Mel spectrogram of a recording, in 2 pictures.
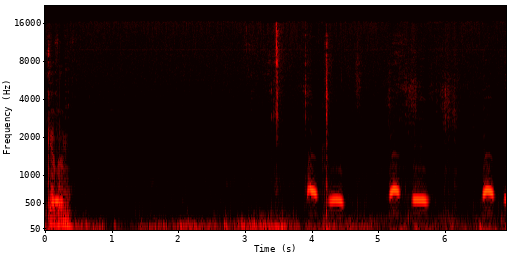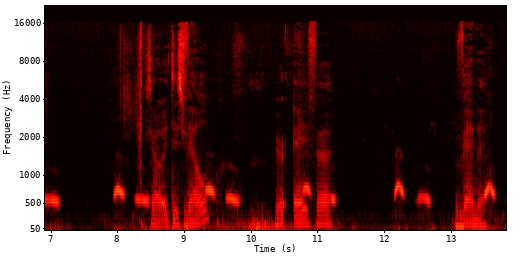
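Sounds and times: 
speech: 0.0s - 0.5s, 8.5s - 9.6s, 10.4s - 11.3s, 13.1s - 13.6s
common cuckoo calling: 3.9s - 4.6s, 5.2s - 8.6s, 9.2s - 10.0s, 10.7s - 13.8s.

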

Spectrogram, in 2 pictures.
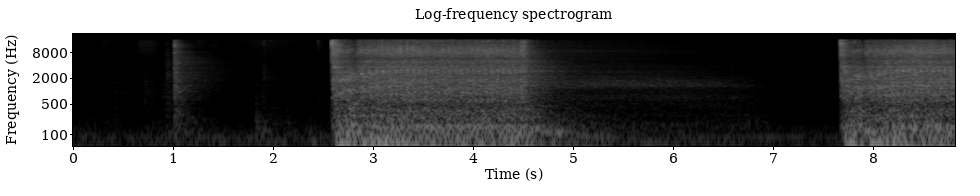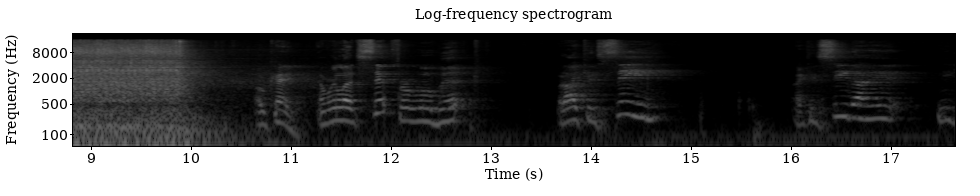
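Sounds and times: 
race car engine spun over on the starter to clear excess fuel: 2.6s - 6.0s, 7.7s - 10.9s
speech: 10.8s - 12.9s, 13.7s - 14.8s, 16.0s - 17.6s.

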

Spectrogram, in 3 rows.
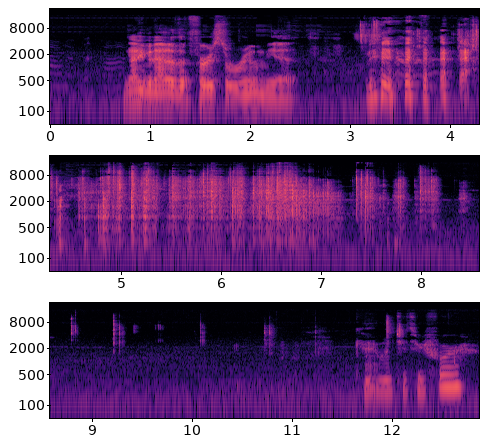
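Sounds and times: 
speech: 0.7s - 5.0s, 11.7s - 12.8s
laughter: 3.1s - 4.8s
six-sided dice clattering across a hard surface: 4.1s - 10.9s.

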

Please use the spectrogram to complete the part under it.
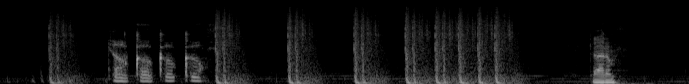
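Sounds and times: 
video game gunfire: 0.5s - 1.0s, 2.2s - 5.4s
speech: 1.1s - 2.3s, 6.0s - 6.3s.

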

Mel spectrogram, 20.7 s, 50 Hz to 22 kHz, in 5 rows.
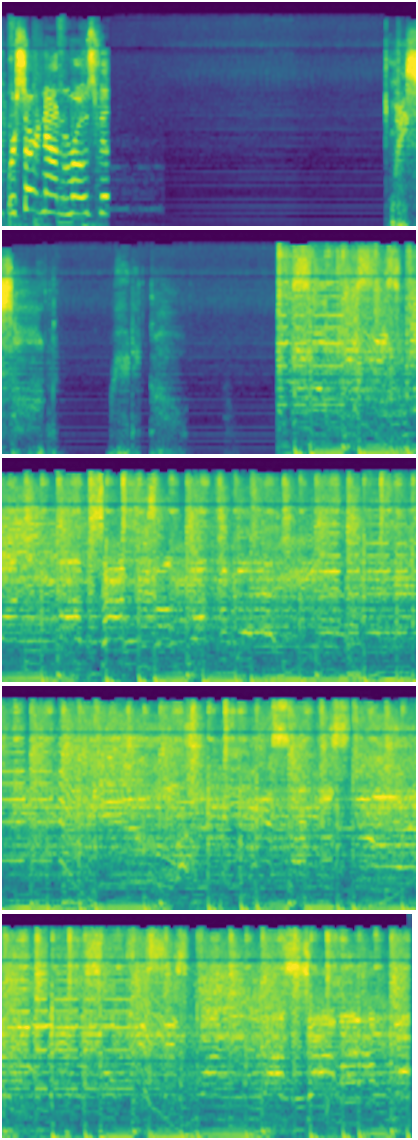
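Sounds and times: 
driving drums: 0.0s - 1.1s, 6.9s - 20.6s
speech: 0.1s - 1.2s, 4.1s - 5.5s
heavy distorted guitars: 6.9s - 20.6s.

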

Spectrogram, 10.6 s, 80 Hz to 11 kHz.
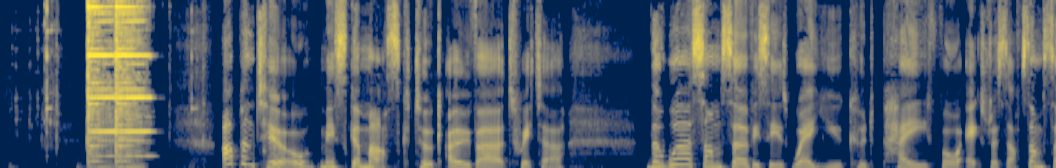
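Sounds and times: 
bell ringing in a studio: 0.9s - 1.6s
speech: 2.3s - 10.5s.

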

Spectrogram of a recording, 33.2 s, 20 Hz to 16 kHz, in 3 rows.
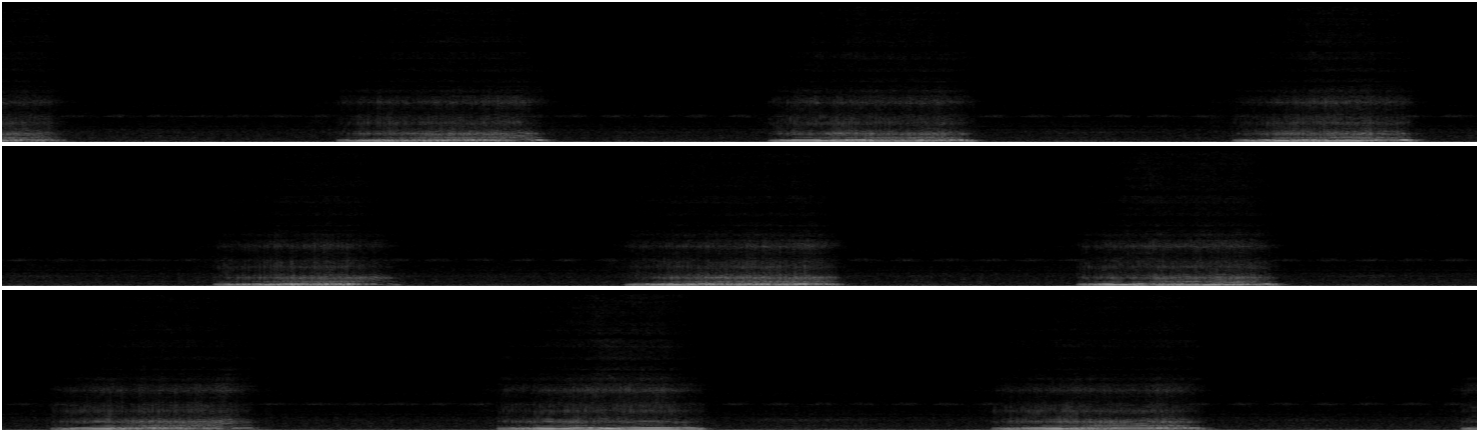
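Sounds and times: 
heavy rasping snoring: 0.0s - 0.6s, 2.5s - 4.2s, 5.7s - 7.4s, 9.2s - 10.7s, 12.6s - 14.1s, 15.7s - 17.4s, 19.1s - 20.7s, 22.5s - 24.1s, 25.8s - 27.5s, 29.6s - 31.2s
faint constant hum: 0.0s - 33.1s.

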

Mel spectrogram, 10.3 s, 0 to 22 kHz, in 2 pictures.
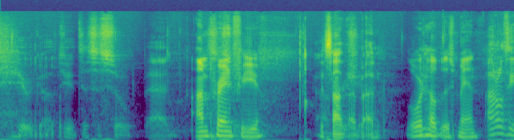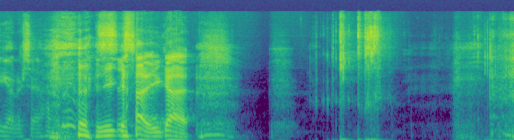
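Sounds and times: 
speech: 0.2s - 8.0s
person chewing something crisp close to microphone: 8.2s - 9.1s.

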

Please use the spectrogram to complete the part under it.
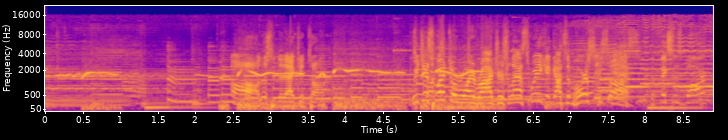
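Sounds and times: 
person whistling: 0.0s - 6.1s
speech: 2.5s - 8.9s.

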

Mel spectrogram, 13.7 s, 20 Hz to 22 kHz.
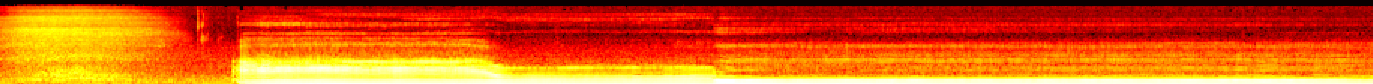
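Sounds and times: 
deep breath drawn in during a vocal humming exercise: 0.0s - 1.8s
low sustained sung tone: 2.4s - 13.7s.

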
